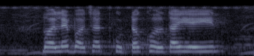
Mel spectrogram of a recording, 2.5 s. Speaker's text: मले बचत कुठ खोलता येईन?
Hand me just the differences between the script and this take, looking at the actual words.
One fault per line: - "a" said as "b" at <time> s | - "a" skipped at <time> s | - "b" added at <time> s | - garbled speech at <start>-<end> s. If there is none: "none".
none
